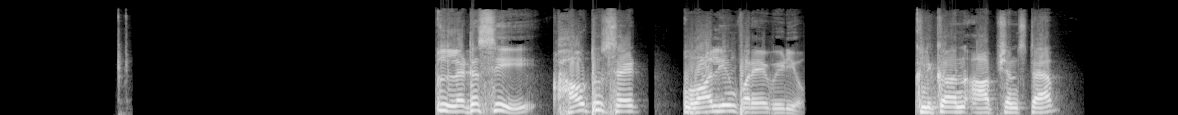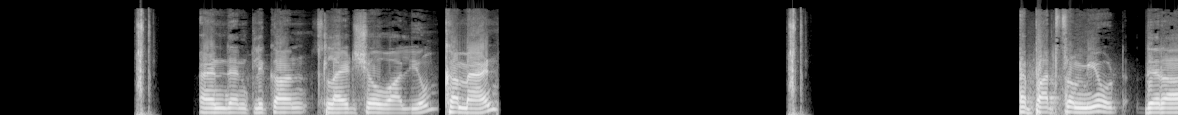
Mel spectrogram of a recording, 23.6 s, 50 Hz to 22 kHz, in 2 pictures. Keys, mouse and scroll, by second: 1.2 Escape, 13.0 click, 19.5 click.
